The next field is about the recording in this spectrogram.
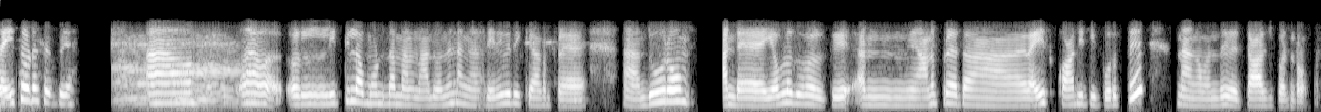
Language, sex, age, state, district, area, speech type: Tamil, female, 18-30, Tamil Nadu, Tiruvarur, rural, conversation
